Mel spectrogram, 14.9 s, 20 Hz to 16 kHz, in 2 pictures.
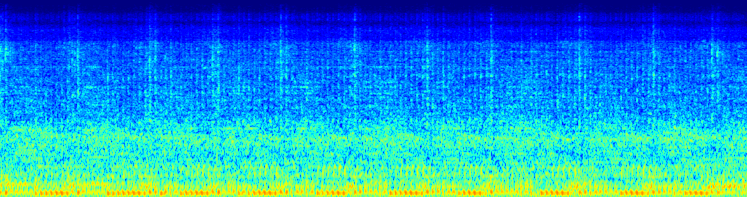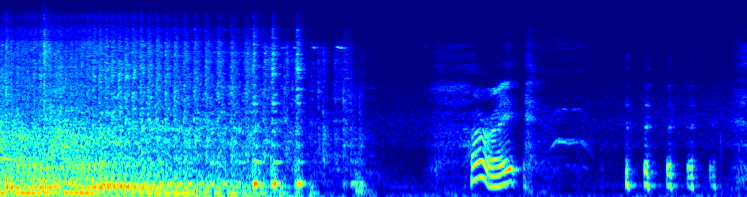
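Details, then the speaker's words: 2009 Craftsman YTS 3000 mower, 21hp Briggs and Stratton single-cylinder: engine chugs unevenly and hunts then dies, with heavy blowby noted; owner suspects water in the unchecked fuel tank causing rough running. "And then it started to run like like garbage there at the end. I mean, who knows what's in this tank. That's probably my fault for, you know, assuming there wasn't water in there."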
